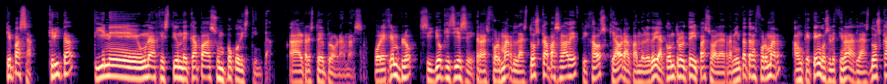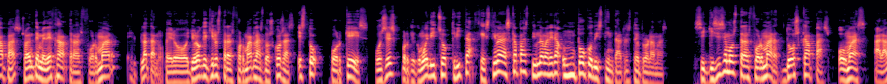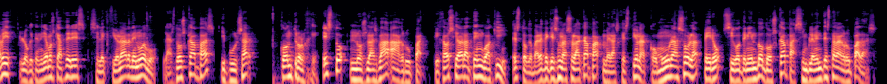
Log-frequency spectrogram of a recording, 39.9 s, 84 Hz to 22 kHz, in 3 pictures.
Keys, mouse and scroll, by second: 0.1 click, 0.8 click, 6.8 click, 8.5 ctrl+t, 14.6 click, 15.7 ctrl+z, 15.7 shift+click, 16.6 click, 18.3 b, 27.9 click, 28.3 click, 28.9 ctrl+click, 30.8 ctrl+g, 32.2 click, 33.7 click, 34.2 click, 35.5 click, 35.9 click, 37.0 click.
